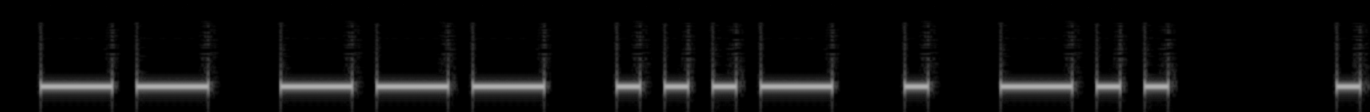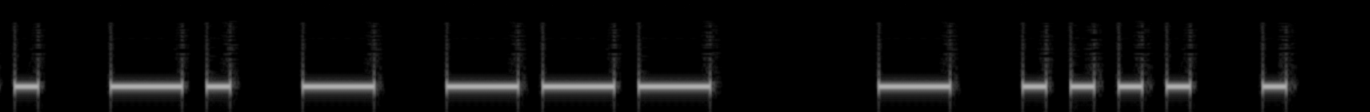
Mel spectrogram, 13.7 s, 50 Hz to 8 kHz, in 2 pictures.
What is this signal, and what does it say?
Morse code, heard as a keyed tone, about 10 wpm, 610 Hz. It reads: MOVED INTO THE
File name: 2011-07-mp3 / n41 EXCITING QRP CW OPERATION 10wpm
